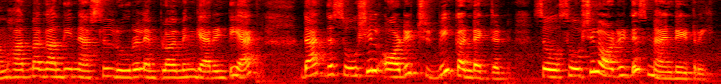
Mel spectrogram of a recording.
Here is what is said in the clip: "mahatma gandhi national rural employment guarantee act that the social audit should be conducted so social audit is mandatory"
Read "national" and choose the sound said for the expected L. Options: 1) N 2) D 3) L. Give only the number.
3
